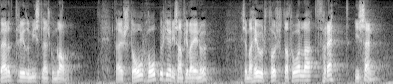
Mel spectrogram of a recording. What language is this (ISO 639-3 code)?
isl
